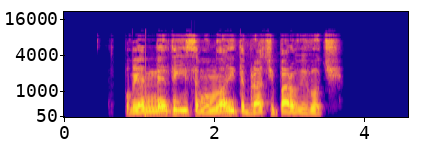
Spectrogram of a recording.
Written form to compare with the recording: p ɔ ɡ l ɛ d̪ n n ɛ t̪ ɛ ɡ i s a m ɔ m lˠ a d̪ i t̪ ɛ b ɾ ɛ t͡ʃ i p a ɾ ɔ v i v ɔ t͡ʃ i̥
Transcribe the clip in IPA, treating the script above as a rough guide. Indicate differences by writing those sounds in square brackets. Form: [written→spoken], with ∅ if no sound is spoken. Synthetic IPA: p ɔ ɡ l ɛ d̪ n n ɛ t̪ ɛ ɡ i s a m ɔ m lˠ a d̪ i t̪ ɛ b ɾ [ɛ→a] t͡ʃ i p a ɾ ɔ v i v ɔ t͡ʃ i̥

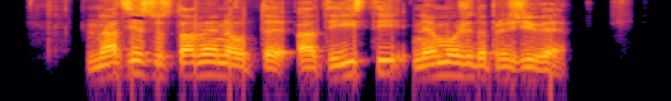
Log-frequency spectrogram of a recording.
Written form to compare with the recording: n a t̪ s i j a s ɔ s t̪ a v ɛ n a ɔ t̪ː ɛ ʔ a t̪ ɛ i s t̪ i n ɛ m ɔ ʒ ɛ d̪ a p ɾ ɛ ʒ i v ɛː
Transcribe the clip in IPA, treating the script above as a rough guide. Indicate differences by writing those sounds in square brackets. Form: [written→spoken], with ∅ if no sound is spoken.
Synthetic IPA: n a t̪ s i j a s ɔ s t̪ a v ɛ n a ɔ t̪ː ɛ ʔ a t̪ ɛ i s t̪ i n ɛ m ɔ ʒ ɛ d̪ a p ɾ ɛ ʒ i v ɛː

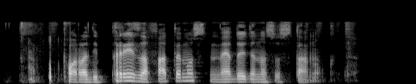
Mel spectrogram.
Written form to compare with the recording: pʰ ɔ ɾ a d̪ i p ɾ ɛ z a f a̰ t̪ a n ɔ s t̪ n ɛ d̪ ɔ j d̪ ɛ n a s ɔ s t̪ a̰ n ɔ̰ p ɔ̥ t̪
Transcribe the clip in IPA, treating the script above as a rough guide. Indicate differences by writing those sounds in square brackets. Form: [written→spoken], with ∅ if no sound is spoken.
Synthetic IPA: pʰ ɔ ɾ a d̪ i p ɾ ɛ z a f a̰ t̪ [a→ɛ] n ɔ s t̪ n ɛ d̪ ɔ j d̪ ɛ n a s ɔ s t̪ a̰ n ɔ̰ [p→k] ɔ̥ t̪

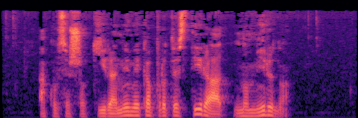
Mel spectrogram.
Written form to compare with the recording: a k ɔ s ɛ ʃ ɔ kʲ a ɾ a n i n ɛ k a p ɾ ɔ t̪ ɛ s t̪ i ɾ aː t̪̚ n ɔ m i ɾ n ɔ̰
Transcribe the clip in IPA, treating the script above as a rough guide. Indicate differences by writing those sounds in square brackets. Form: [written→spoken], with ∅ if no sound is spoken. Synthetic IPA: a k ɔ s ɛ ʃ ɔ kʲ [a→i] ɾ a n i n ɛ k a p ɾ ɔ t̪ ɛ s t̪ i ɾ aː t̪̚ n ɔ m i ɾ n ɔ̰

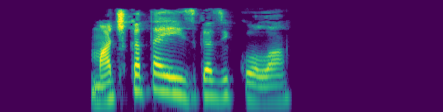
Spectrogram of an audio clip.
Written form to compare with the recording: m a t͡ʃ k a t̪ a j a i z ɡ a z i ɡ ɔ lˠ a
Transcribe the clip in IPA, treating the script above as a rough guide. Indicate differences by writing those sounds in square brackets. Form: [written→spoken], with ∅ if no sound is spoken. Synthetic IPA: m a t͡ʃ k a t̪ a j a i z ɡ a z i [ɡ→k] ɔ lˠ a

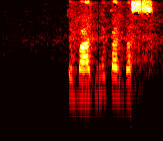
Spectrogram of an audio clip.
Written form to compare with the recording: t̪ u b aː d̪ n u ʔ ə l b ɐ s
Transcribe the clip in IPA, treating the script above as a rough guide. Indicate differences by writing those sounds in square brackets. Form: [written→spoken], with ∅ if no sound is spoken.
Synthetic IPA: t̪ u b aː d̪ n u [ʔ→k] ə [l→ɾ] b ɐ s

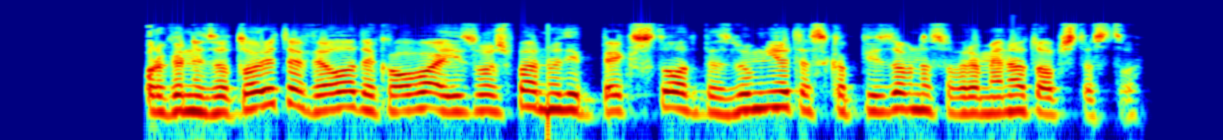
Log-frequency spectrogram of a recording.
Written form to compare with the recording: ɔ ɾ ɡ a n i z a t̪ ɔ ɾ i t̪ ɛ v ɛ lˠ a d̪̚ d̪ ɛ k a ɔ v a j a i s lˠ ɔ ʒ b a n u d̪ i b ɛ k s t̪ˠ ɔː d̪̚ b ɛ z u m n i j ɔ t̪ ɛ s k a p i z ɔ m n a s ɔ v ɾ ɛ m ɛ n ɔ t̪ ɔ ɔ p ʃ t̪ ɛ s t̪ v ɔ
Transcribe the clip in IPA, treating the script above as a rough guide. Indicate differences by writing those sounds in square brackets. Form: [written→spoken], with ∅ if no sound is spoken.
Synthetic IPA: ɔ ɾ ɡ a n i z a t̪ ɔ ɾ i t̪ ɛ v ɛ lˠ a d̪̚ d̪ ɛ k a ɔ v a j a i [s→z] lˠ ɔ ʒ b a n u d̪ i b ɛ k s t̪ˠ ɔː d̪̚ b ɛ z u m n i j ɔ t̪ ɛ s k a p i z ɔ m n a s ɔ v ɾ ɛ m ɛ n ɔ t̪ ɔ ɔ p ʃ t̪ ɛ s t̪ v ɔ

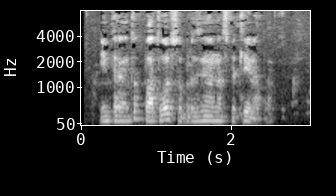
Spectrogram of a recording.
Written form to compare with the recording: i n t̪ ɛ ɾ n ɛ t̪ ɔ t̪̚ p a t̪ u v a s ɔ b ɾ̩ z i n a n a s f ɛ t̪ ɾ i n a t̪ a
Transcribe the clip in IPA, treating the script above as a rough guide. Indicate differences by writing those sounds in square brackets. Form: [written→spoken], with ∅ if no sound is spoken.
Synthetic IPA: i n t̪ ɛ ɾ n ɛ t̪ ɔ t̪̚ p a t̪ u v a s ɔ b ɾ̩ z i n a n a s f ɛ t̪ [ɾ→l] i n a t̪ a

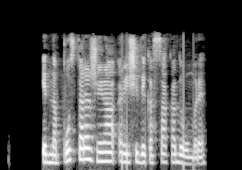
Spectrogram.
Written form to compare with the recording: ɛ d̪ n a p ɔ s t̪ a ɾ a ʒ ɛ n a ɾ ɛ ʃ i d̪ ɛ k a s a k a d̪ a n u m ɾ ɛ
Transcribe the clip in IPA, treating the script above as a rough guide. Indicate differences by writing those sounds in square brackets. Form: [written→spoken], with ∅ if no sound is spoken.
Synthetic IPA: ɛ d̪ n a p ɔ s t̪ a ɾ a ʒ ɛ n a ɾ ɛ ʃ i d̪ ɛ k a s a k a d̪ a [n→∅] u m ɾ ɛ

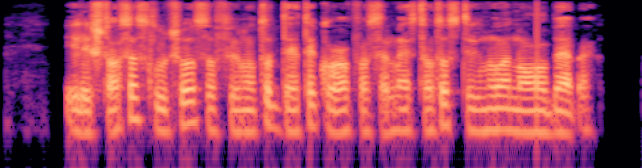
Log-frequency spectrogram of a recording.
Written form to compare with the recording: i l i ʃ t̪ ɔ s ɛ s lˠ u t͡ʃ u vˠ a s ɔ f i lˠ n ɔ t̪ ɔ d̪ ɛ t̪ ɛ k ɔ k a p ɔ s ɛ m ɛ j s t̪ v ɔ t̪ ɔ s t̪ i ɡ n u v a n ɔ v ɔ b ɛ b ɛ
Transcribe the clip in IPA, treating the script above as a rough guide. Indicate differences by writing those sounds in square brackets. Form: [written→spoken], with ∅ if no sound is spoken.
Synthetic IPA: i l i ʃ t̪ ɔ s ɛ s lˠ u t͡ʃ u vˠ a s ɔ f i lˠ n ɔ t̪ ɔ d̪ ɛ t̪ ɛ k ɔ [k→ɡ] a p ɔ s ɛ m ɛ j s t̪ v ɔ t̪ ɔ s t̪ i ɡ n u v a n ɔ v ɔ b ɛ b ɛ

